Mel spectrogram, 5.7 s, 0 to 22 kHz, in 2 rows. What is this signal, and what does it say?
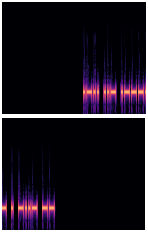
Morse code, heard as a keyed tone, about 36 wpm, 700 Hz. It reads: LU1EXM
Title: DXCC-100 Call Signs - 6 Characters - Repeated 3x - 35wpm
